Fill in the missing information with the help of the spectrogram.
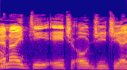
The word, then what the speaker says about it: Nidhogg: N I D H O G G. I still don't know how to pronounce it. – I think it's Nidhogg. – Is it Nidhogg? – Yeah.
